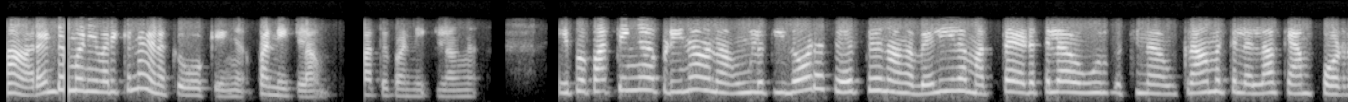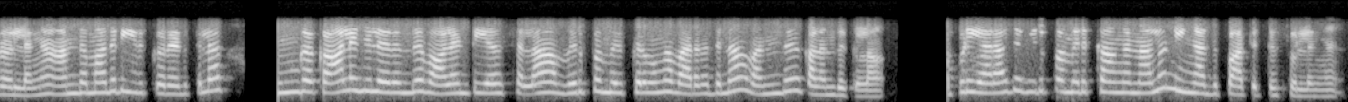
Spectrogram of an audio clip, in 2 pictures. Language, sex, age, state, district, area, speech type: Tamil, female, 30-45, Tamil Nadu, Tiruppur, rural, conversation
